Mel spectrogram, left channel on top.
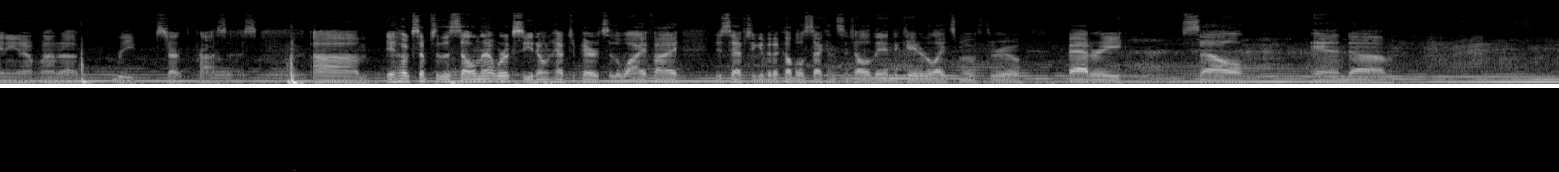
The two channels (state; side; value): silent; right; 60 dB below the other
